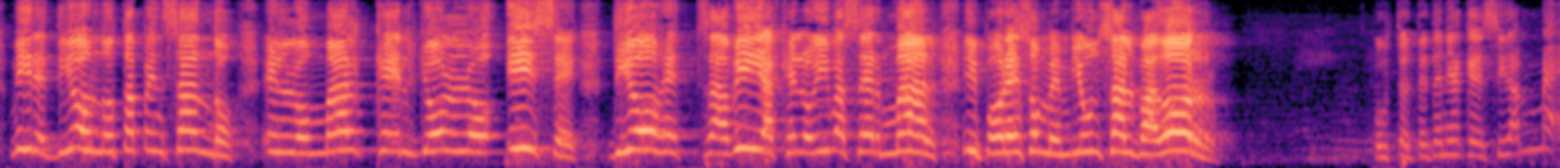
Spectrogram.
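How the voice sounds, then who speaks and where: Preaching live to a congregation during a church service, a male pastor uses a very high-pitched voice, calls for phrases to be repeated back, and shouts refrains. His delivery mixes humorous asides with abrupt leaps from hushed tones to loud ones.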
